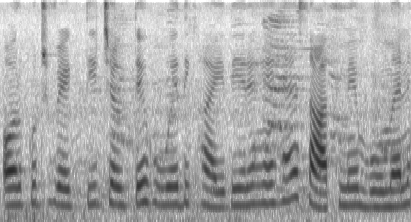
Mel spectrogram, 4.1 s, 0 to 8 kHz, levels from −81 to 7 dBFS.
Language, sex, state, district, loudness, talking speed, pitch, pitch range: Hindi, female, Punjab, Pathankot, -18 LUFS, 190 wpm, 240 Hz, 225-255 Hz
